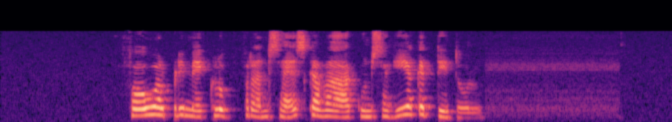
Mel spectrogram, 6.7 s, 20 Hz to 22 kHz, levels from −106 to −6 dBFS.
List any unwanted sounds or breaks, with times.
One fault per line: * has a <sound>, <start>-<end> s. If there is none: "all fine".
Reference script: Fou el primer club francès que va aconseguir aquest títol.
all fine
